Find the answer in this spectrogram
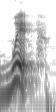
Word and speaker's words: whip: But that rule is broken completely by words like wheat and whip, where it's actually the H that's silent.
